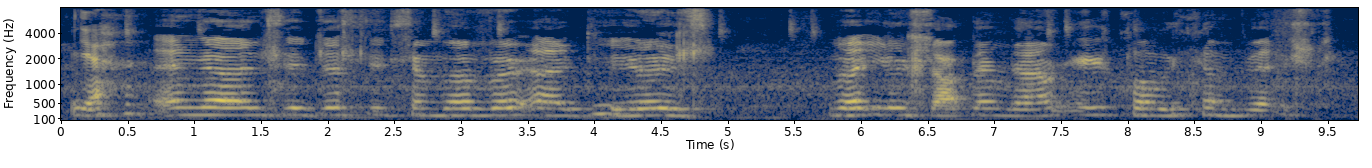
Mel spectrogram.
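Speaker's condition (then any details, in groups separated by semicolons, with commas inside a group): Cerebral palsy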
